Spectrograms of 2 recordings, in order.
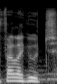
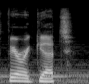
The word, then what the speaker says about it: Farragut: And then we'll travel back to Falagut. I don't know why I'm saying it like that. It's Farragut.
